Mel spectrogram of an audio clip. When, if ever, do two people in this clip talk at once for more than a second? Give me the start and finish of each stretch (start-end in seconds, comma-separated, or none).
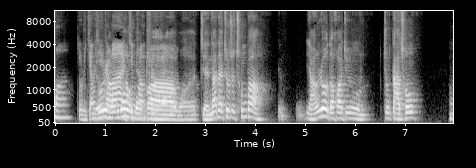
0.7-2.7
